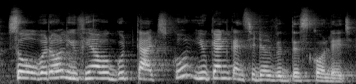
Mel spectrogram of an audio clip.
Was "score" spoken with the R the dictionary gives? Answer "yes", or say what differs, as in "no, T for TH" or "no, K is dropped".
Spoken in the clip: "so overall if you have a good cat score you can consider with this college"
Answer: no, L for R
